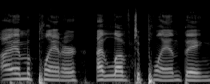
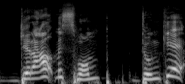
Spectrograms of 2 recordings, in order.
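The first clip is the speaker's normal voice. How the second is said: put-on slurring, boozy, drunken Scottish accent; 5 semitones higher, 7 dB louder than usual. Asked to do a Shrek impression before heading out, Shrek impression. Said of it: "I just do a really good Scottish".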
